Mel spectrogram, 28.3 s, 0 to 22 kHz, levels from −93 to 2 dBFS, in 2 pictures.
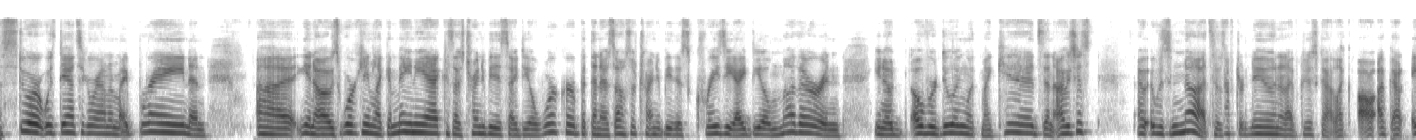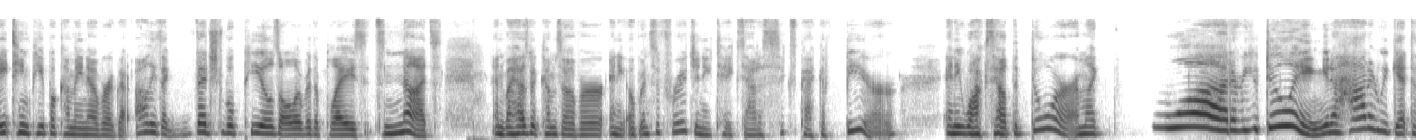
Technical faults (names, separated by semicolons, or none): skip ahead; jitter buffer speed-up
